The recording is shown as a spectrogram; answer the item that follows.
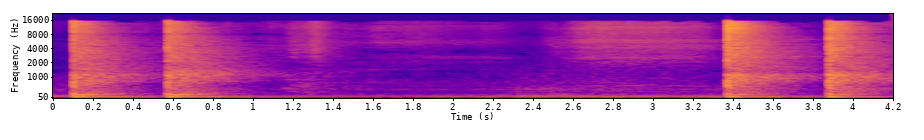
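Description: A mallet knocking on a wooden stick held against a man's back, four sharp knocks in two pairs about half a second apart, the second pair about three seconds in: percussive tapping of the back muscles.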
